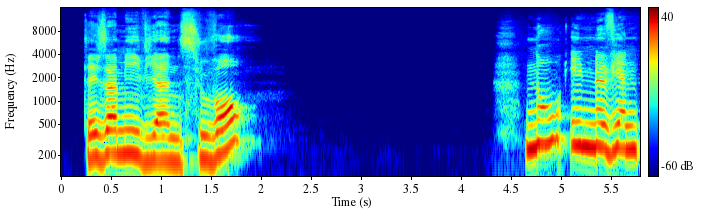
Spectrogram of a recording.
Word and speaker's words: vienne: The third person plural of venir is vienne. Note the double N. This double N denasalizes the vowel. It is the vowel E that you practiced in lecture 5.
